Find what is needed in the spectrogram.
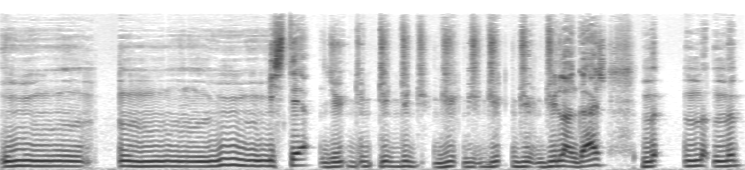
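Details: Adult man deliberately demonstrating voluntary (reverse) stuttering, a stuttering-therapy technique, in severe form on nearly every word with repetitions, in French; voluntary stuttering (severe, demonstrated).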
